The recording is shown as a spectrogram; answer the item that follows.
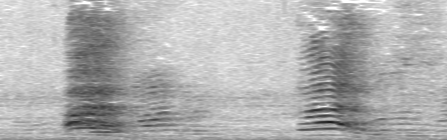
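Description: A young child's voice giving two short, high-pitched calls, each falling in pitch, one about a third of a second in and one near the end, over the background hubbub of children playing.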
